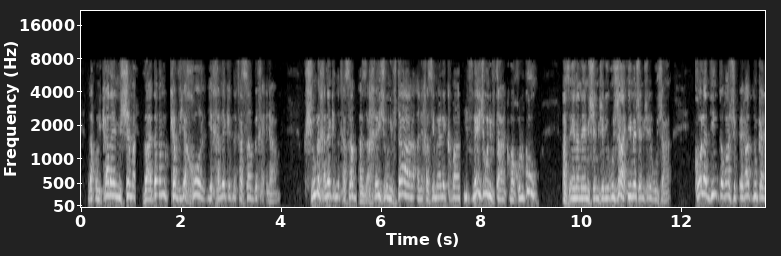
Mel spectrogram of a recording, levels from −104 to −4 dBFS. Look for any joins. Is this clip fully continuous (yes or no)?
no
